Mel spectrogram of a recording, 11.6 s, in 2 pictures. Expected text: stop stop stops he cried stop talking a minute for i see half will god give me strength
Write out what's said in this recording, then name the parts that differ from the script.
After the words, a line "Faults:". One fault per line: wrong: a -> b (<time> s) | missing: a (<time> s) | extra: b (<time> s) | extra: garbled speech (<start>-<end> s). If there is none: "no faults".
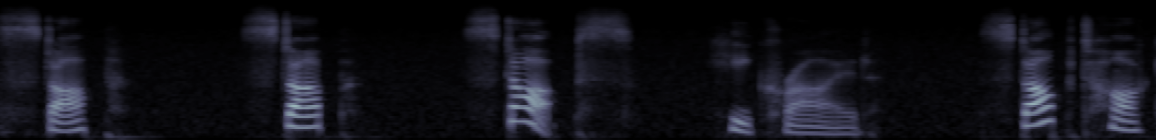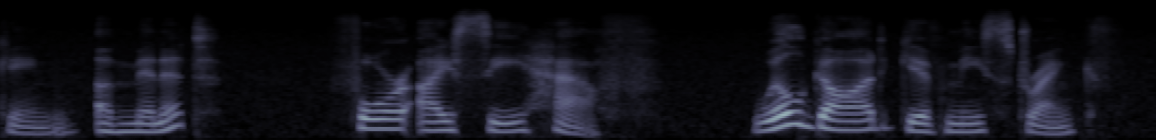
stop stop stops he cried stop talking a minute for i see half will god give me strength
Faults:
no faults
